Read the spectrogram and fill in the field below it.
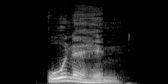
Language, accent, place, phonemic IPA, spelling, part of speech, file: German, Germany, Berlin, /oːnəˈhɪn/, ohnehin, adverb, De-ohnehin.ogg
- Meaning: 1. in any case, anyway, either way 2. already (further exacerbating the existing situation)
